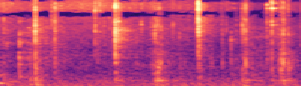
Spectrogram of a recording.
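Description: Light clicks and taps of plastic and metal parts on a new sewing machine being handled by hand around its needle plate and bobbin area, about five or six sharp irregular clicks.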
